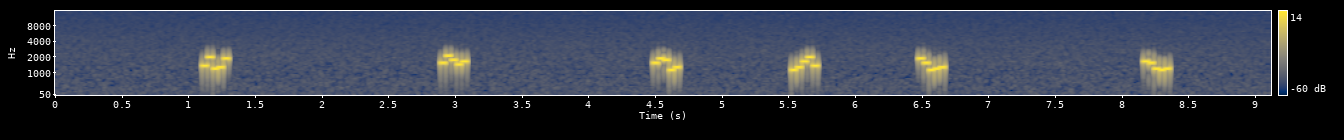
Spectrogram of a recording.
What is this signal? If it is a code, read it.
Five-tone selective call (EEA), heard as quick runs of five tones, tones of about 40 ms. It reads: 40239 66857 69813 13704 96123 76212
